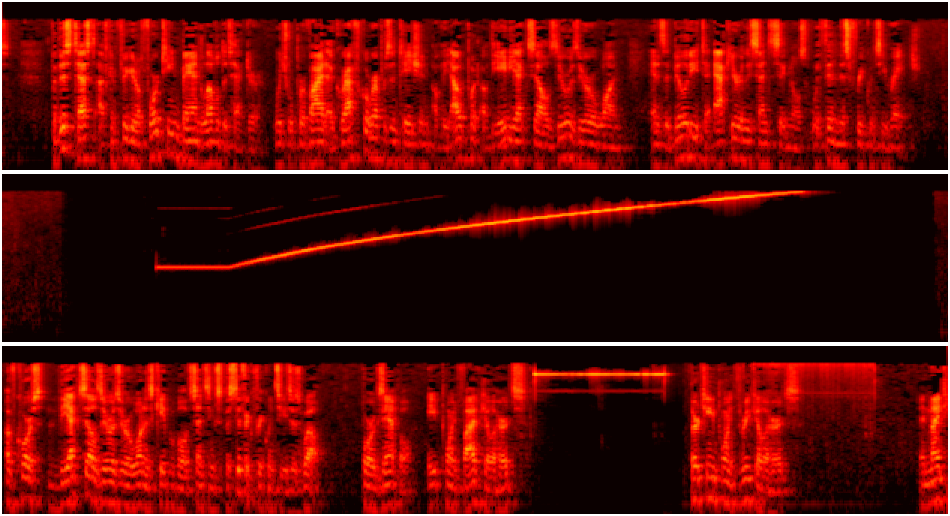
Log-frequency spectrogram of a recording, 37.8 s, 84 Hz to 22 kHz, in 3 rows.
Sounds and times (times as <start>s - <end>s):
Speech: 0.0s - 12.3s, 25.3s - 32.3s, 34.4s - 35.9s, 37.5s - 37.8s.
